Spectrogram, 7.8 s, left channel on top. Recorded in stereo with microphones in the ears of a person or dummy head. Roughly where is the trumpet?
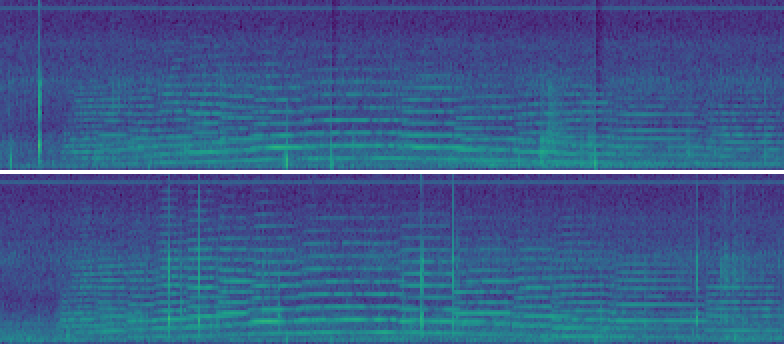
Right.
